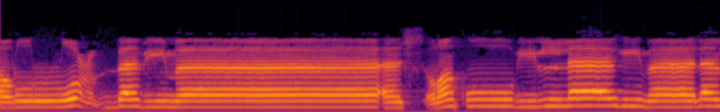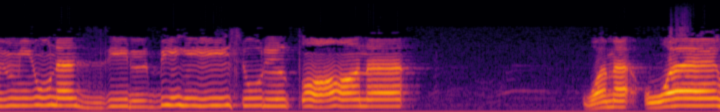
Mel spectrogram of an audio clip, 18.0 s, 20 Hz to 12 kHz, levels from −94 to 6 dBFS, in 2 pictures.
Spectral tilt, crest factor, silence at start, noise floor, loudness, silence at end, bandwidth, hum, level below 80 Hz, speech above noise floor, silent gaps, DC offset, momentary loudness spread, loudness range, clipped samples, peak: -8.5 dB/octave; 16 dB; 0 s; -59 dBFS; -18 LUFS; 0 s; 5 kHz; none; -68 dBFS; 41 dB; none; 0.7%; 12 LU; 5 LU; under 0.1%; -2 dBFS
